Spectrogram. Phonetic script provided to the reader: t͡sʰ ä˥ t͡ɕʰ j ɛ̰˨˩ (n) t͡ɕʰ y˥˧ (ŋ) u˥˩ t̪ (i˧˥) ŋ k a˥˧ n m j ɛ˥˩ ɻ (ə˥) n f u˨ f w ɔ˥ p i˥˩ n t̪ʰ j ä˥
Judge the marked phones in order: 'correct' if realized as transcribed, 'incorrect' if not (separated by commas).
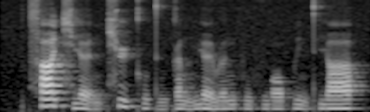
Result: correct, incorrect, incorrect, correct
